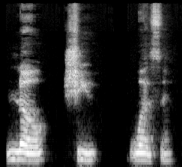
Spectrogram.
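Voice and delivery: very soft admission; quiet. A narrator's reading. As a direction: admit it barely audibly. Reluctant admission.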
